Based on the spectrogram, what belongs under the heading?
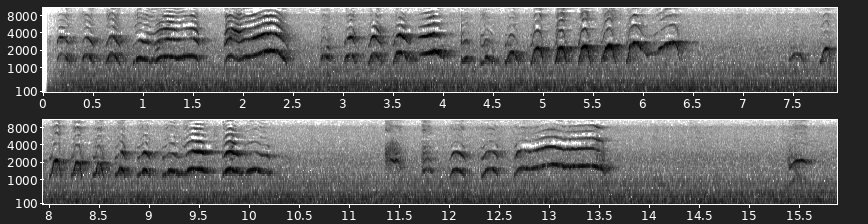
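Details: A hand-tame pet cockatiel sings while perched on a hand, a chattering run of bright, rising whistles and warbled notes repeated in quick phrases.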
